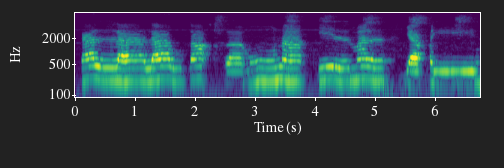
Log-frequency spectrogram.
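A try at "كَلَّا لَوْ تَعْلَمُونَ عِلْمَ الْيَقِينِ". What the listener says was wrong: Ya, mending agak jeda begitu timbang nyeret ya. Lau ta'lamuna. Satu ketuk ilmal gitu. Timbang ta'lamuna il.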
